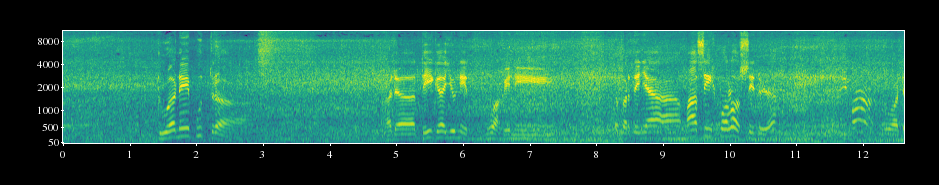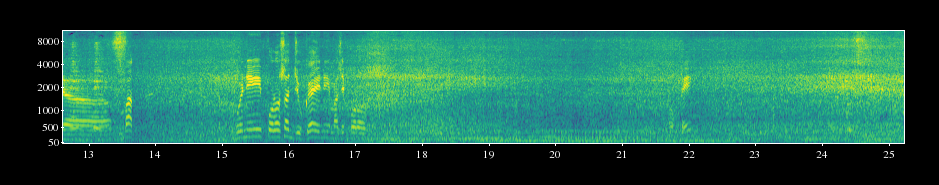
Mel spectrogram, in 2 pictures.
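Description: Large diesel tour coaches rumble past, pulling away one after another.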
